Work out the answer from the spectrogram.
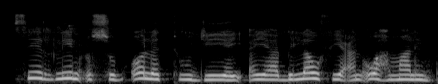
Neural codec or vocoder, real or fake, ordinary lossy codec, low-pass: none; real; none; 10.8 kHz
